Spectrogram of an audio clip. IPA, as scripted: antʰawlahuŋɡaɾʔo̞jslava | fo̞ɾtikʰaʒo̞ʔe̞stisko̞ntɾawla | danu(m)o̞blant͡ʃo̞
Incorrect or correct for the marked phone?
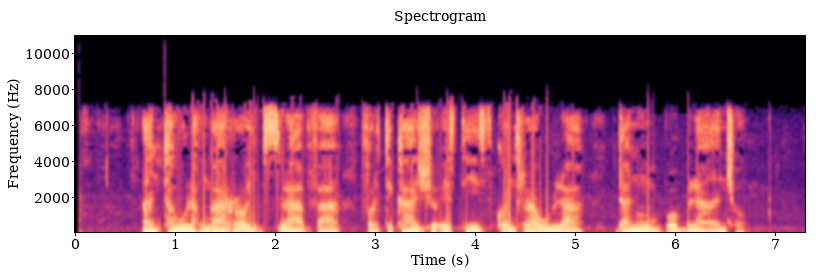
incorrect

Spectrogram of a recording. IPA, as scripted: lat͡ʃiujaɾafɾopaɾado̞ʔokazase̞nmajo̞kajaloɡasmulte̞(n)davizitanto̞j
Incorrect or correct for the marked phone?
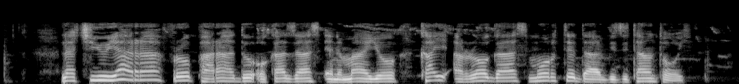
incorrect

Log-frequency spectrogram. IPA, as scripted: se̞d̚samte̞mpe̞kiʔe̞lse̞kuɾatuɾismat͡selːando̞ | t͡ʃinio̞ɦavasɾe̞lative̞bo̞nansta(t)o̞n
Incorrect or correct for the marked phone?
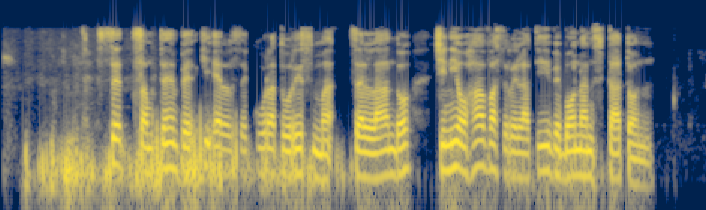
correct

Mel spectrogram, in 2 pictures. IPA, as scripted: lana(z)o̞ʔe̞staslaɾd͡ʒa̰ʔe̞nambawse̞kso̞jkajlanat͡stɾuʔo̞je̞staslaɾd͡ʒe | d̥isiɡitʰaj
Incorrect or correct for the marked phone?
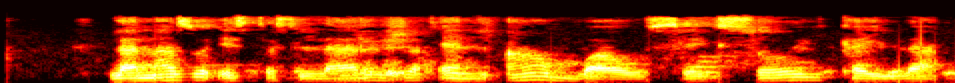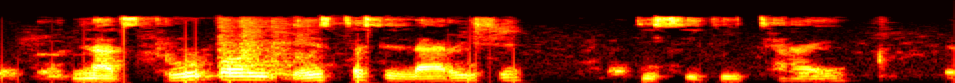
correct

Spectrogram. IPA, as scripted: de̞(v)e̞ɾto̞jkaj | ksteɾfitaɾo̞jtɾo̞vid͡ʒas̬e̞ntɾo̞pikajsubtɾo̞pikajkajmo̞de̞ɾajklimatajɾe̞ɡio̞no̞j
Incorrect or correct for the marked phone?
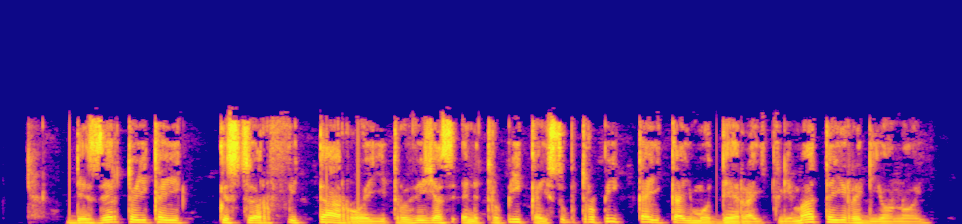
incorrect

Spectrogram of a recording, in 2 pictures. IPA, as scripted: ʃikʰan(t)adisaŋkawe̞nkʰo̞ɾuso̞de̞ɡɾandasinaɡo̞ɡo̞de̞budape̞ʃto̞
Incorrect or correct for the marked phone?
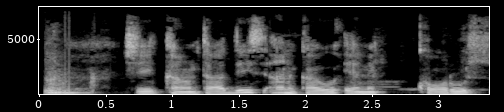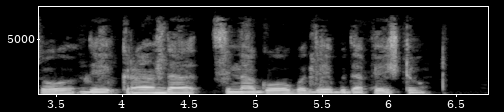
correct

